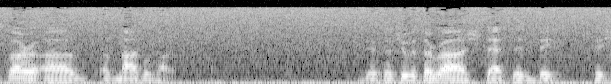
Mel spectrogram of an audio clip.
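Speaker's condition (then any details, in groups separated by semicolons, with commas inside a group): No condition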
